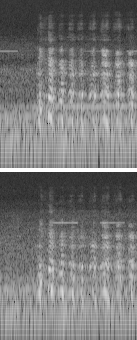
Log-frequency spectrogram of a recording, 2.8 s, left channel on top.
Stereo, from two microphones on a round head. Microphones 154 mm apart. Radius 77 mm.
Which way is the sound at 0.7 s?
85° left.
